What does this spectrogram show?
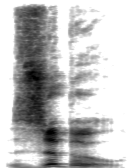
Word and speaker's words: Zebu: Then we have an alternative spelling and pronunciation for Cebu as Zebu, Z-E-B-U. Now that also fits the Hebrew, which renders the word with a sad, T-S, at the beginning for a Z sound even.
